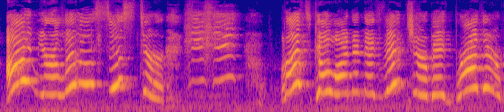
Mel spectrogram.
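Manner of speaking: mock anime little sister, loud and squeaky; fake childish voice. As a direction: ham up a cutesy kid sister. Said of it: "you'll have people being like".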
